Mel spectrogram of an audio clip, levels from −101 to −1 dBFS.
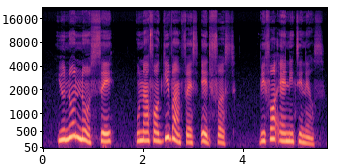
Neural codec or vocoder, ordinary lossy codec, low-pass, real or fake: none; none; 19.8 kHz; real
